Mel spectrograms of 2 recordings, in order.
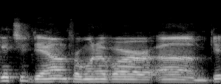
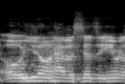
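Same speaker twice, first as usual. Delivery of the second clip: fast, louder mocking tone; mock the critics quickly; mocking whine; 4 semitones higher, 5 dB louder, faster than usual.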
